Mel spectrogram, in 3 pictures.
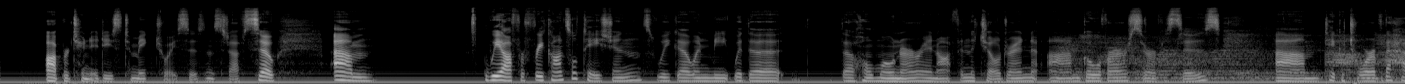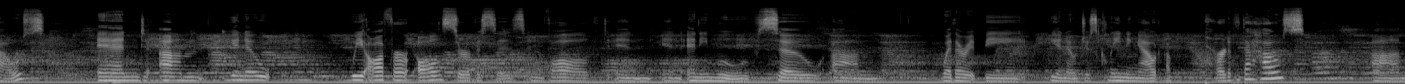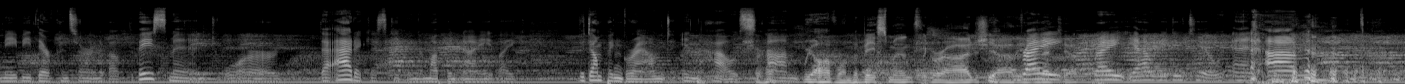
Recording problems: echo of what is said; strong; from 10 s on; 490 ms later, 9 dB below the speech
electrical hum; faint; throughout; 50 Hz, 25 dB below the speech

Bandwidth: 14.5 kHz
